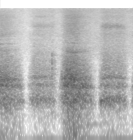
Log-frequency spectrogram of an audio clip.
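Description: A man blowing out about four short, airy exhales in a row ('hoo, hoo'), deliberate breaths to calm down and relax.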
